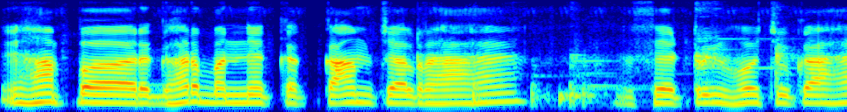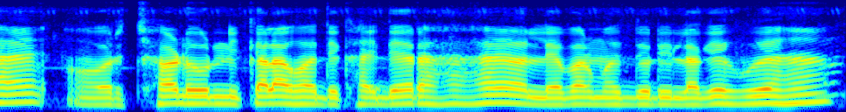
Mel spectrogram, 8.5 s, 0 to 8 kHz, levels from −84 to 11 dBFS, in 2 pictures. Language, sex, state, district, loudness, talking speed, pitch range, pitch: Hindi, male, Chhattisgarh, Balrampur, -18 LUFS, 200 wpm, 145-170 Hz, 155 Hz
